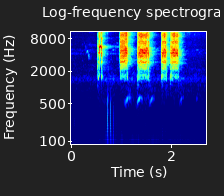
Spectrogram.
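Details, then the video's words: Black francolin calling: a short rasping note, then three loud harsh grating bursts in quick succession, each about a third of a second, with no other sounds. "titar sultan voice"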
